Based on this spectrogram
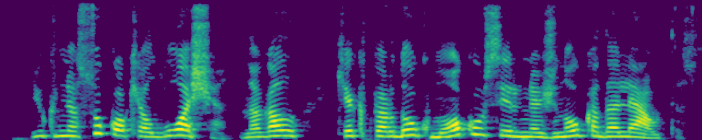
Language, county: Lithuanian, Vilnius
